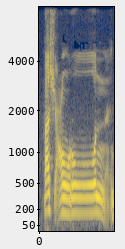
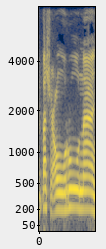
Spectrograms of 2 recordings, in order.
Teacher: huruf nun ini kita sukunkan atau kita matikan ketika kita berhenti di huruf yang tidak dibaca panjang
